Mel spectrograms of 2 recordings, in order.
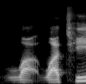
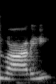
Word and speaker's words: Lottie: looks like it's Lati. Am I saying it right? Yes, you are. I'm Lottie.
